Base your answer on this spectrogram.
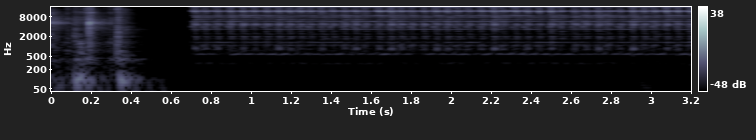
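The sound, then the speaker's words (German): A telephone bell rings in a continuous, shrill, buzzing trill that starts after a short quiet gap and keeps going steadily to the end. A brief, muffled sound comes before it. “Das Telefon schwirrte.”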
